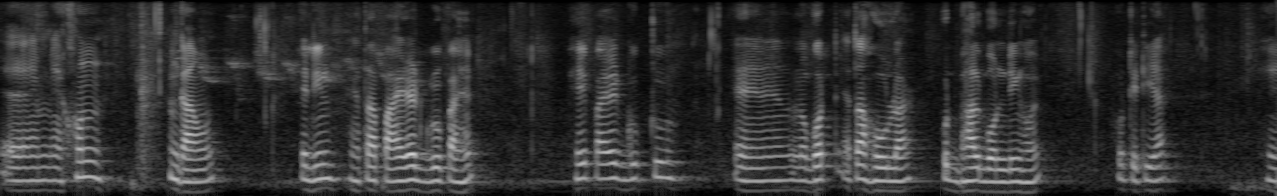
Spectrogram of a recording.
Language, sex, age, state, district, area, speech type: Assamese, male, 18-30, Assam, Lakhimpur, rural, spontaneous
